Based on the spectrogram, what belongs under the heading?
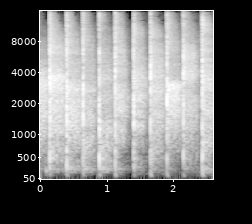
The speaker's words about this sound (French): puis avec votre main droite au-dessus de votre main gauche, et puis l'inverse, votre main gauche au-dessus de votre main droite applaudissez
